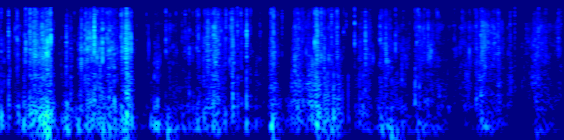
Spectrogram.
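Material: Tissue paper.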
